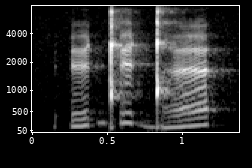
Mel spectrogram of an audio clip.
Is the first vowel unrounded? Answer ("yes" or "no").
no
